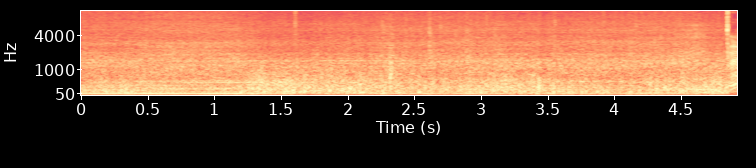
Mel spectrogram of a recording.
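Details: Steady low engine rumble with wind noise and faint talking in the background; no animal calls heard.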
